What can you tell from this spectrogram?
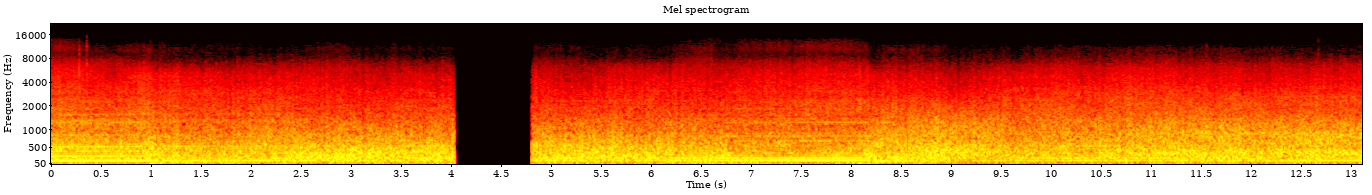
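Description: Outboard motor of a small inflatable boat running steadily at moderate speed, the boat under way but not planing, with wind and water rushing past. The sound cuts out completely for a moment about four seconds in.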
